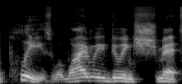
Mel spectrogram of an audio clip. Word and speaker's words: Schmidt: S C H M I DT. Like that's how we're going to pronounce it. Not Smid. Smid. It's Schmidt.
